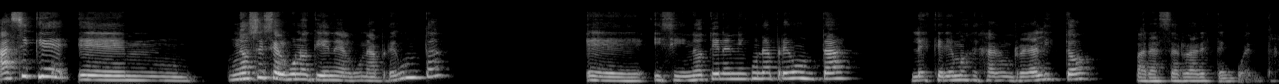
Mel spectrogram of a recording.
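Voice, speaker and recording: Very slow speech from a woman with a Rioplatense accent and lively intonation. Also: medium pitch for a woman. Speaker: workshop facilitator. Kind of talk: lecture.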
